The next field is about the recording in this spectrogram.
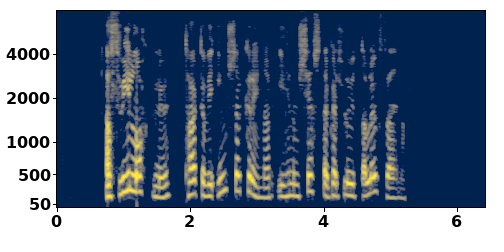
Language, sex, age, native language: Icelandic, male, 18-19, Icelandic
